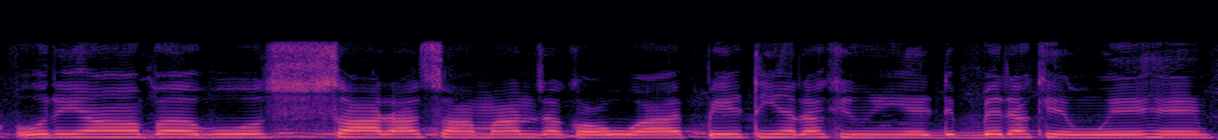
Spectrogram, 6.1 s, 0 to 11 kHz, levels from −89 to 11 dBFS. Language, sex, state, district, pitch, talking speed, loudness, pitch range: Hindi, female, Maharashtra, Chandrapur, 245 Hz, 155 wpm, -27 LUFS, 235-255 Hz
